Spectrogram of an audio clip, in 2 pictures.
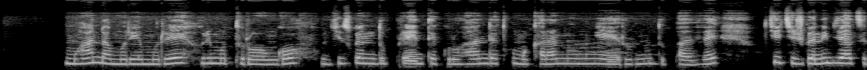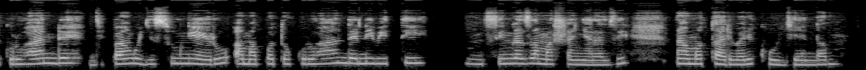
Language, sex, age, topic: Kinyarwanda, female, 18-24, government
